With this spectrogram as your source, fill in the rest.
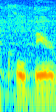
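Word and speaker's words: Colbert: If you've seen Co Bear recently, you know that he's pretty liberal. Um, in the Colar Report, which is spelled Colbear Report, he is playing a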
